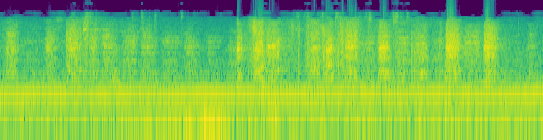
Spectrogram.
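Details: Dog 'laugh' made when happy or joyful: soft breathy panting bursts, uneven at first, then sharper huffs about every quarter second in the second half, over a steady low hum.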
